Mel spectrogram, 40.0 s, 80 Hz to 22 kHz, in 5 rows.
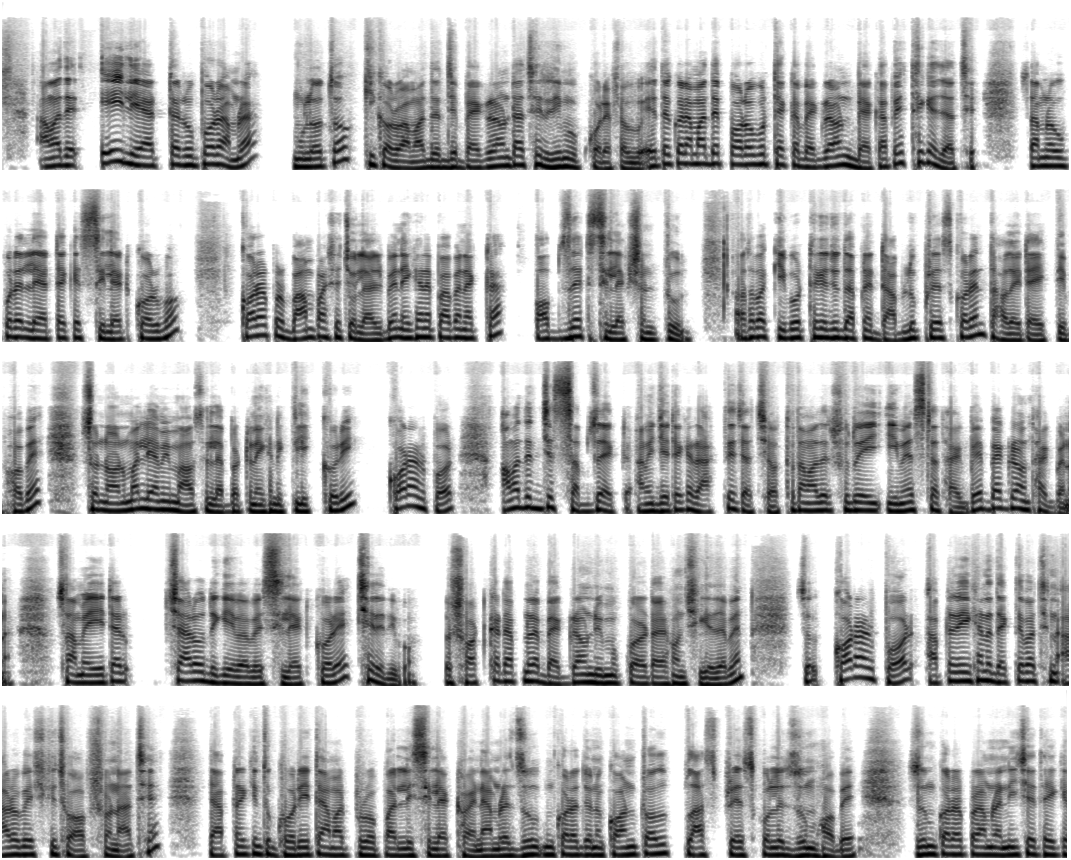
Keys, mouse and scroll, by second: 1.1 click, 5.7 click, 17.7 click, 25.2-26.8 drag, 36.7 ctrl+Num_Lock, 37.3 ctrl+=, 39.7-40.0 drag.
